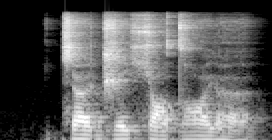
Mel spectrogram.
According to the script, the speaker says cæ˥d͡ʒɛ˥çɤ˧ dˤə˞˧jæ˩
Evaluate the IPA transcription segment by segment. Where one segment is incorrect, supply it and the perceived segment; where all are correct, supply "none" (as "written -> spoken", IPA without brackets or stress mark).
ɤ˧ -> ə˞˧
